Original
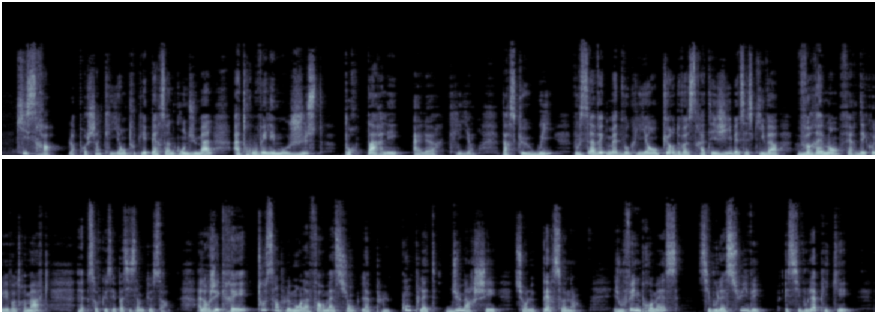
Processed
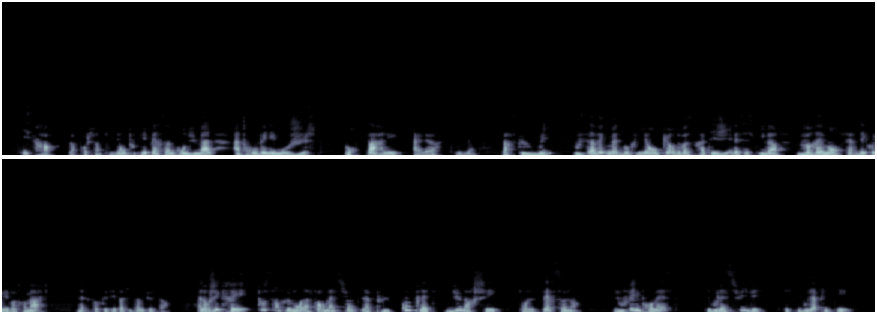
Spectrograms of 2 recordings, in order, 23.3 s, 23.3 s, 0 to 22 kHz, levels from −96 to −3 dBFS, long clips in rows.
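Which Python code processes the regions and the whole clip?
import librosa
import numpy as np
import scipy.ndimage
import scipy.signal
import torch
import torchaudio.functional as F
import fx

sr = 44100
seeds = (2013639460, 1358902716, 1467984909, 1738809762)

y = fx.chain(x, sr, fx.high_shelf(hz=2700.0, db=-2.0),
    fx.leveller(passes=1), at=(16.51, 17.32))
y = scipy.signal.sosfilt(scipy.signal.butter(4, 1800.0, 'lowpass', fs=sr, output='sos'), y)
y = fx.env_lowpass(y, sr, base_hz=750.0, full_db=-25.5)
y = fx.noise_reduce_blind(y, sr, reduce_db=25)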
